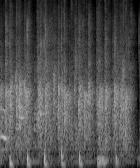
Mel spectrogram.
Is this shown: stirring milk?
no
